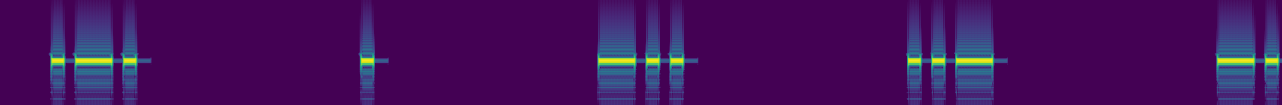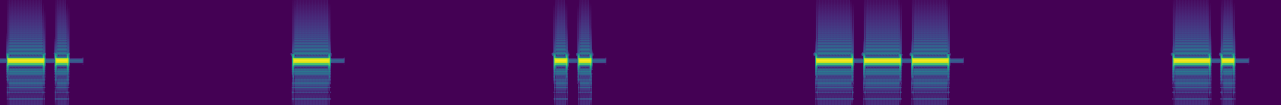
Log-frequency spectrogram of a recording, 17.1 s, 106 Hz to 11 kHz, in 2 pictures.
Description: Morse code, heard as a keyed tone, about 15 wpm, spaced as for 5 wpm, 750 Hz. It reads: REDUCTION
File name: Morse / 05WPM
